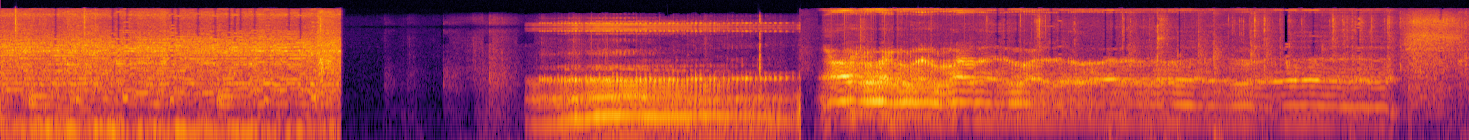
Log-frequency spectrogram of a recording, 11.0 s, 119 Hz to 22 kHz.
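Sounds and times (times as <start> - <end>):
man growling vocals: 4.0 - 10.5.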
